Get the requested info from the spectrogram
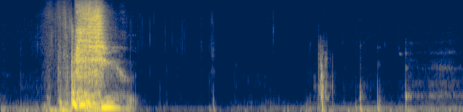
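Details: Adult male sneezing after inhaling chikni sneezing powder, trying to stifle it: one loud, forceful sneeze burst, then a few quiet clicks and sniffing in a small room; sneeze.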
